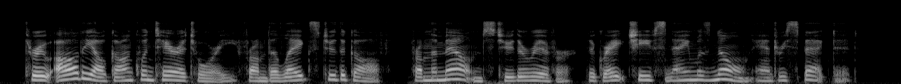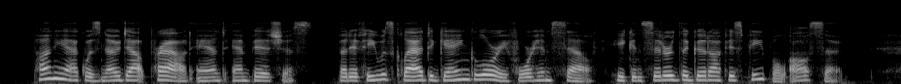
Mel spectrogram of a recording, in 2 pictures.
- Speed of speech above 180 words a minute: No, average, 165 wpm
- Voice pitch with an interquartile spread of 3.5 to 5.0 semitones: No, average, 3.1 semitones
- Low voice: No, high, 190 Hz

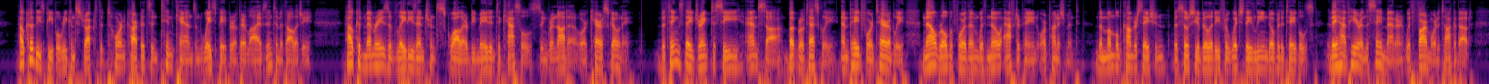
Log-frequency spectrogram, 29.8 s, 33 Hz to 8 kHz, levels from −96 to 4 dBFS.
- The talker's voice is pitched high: No, very low, 95 Hz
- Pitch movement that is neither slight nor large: Yes, average, 3.2 semitones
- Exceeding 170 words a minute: No, average, 165 wpm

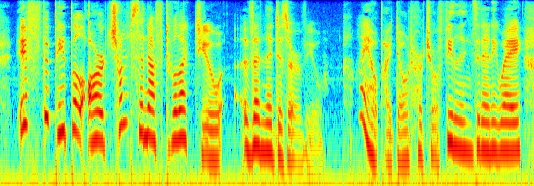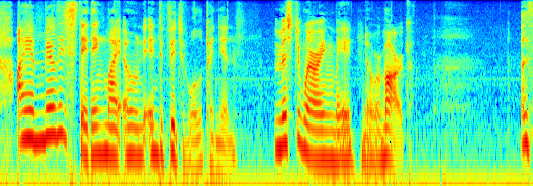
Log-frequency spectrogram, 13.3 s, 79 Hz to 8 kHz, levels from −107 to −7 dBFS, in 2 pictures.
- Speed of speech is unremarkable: Yes, average, 160 wpm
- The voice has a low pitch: No, high, 190 Hz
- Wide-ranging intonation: Yes, wide, 7.0 semitones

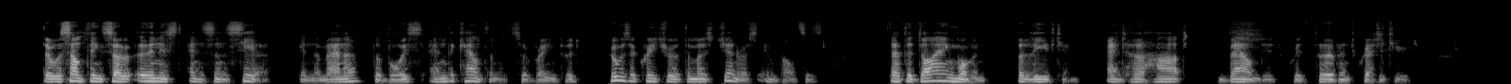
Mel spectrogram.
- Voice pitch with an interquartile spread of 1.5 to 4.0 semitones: Yes, average, 3.5 semitones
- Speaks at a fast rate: No, average, 155 wpm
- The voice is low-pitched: Yes, low, 125 Hz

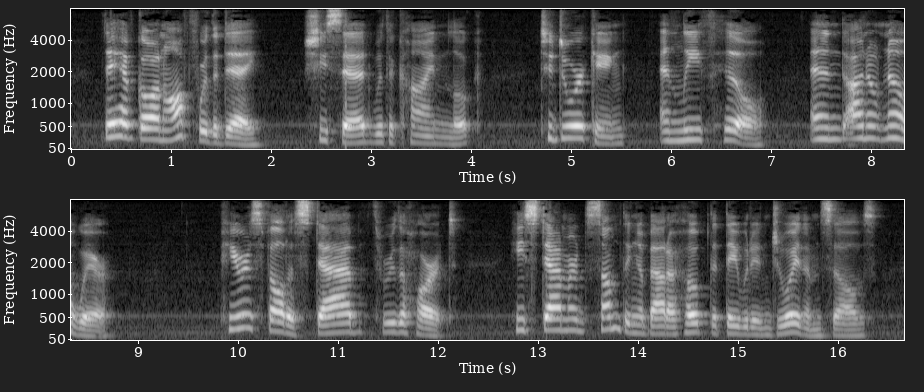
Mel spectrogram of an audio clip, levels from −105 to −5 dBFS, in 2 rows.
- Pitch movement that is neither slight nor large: No, wide, 7.5 semitones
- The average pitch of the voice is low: No, high, 205 Hz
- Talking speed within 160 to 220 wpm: No, average, 150 wpm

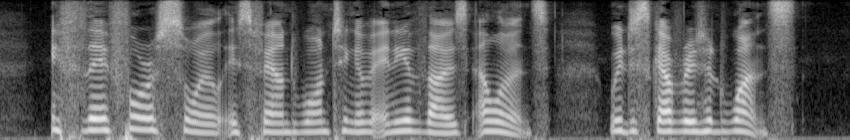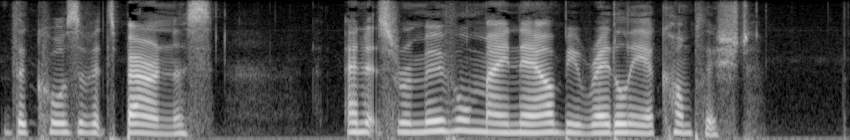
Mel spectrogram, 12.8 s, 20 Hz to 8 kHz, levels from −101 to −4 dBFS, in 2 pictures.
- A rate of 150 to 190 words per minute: No, slow, 135 wpm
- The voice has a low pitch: No, high, 195 Hz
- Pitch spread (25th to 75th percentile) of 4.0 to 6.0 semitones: No, narrow, 2.5 semitones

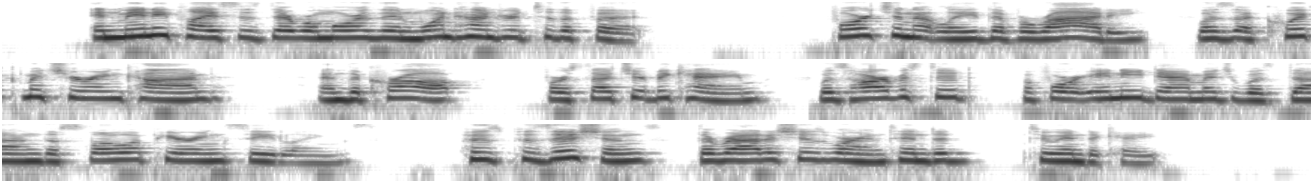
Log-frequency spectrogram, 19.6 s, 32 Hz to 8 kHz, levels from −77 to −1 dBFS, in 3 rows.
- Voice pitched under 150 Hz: No, high, 240 Hz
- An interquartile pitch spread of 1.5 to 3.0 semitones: Yes, narrow, 2.4 semitones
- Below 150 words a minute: Yes, average, 140 wpm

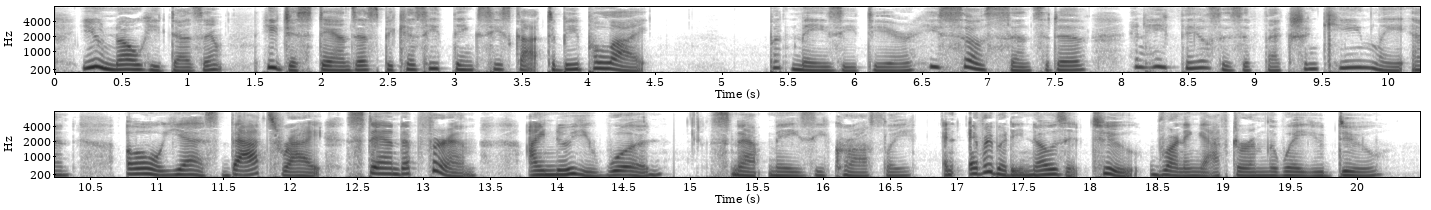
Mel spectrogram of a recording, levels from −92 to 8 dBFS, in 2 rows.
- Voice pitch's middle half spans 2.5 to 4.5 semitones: No, wide, 5.4 semitones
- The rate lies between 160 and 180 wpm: Yes, average, 165 wpm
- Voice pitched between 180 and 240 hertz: Yes, high, 190 Hz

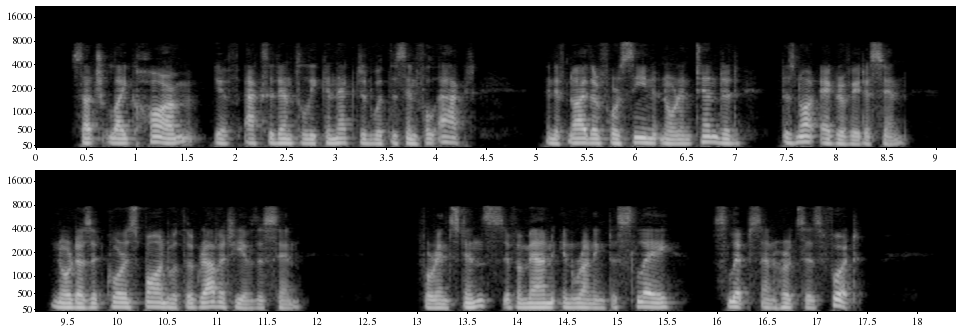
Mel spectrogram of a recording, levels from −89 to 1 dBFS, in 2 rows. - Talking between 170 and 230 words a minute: No, average, 145 wpm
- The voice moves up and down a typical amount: No, narrow, 2.1 semitones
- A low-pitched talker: Yes, low, 120 Hz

